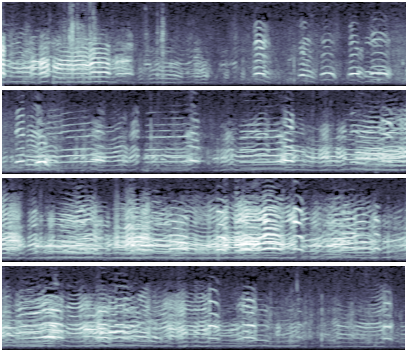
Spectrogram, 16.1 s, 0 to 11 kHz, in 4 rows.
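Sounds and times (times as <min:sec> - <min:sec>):
black-legged kittiwake colony crying: 0:00.0 - 0:16.1.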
